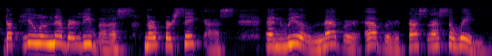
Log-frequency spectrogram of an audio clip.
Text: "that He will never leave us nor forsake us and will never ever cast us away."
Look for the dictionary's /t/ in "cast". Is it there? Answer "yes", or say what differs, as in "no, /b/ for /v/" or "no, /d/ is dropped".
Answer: no, /t/ is dropped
